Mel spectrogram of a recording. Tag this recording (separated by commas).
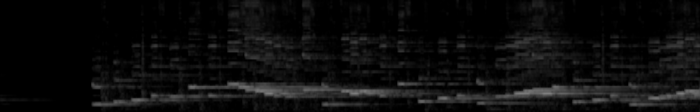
Musical instrument, Music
